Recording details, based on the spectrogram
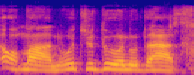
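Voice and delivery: bad, terrible put-on Jamaican accent. Joking with the others about a Jamaican hat, in a bad Jamaican accent. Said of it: "we're not doing the Jamaican people justice".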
